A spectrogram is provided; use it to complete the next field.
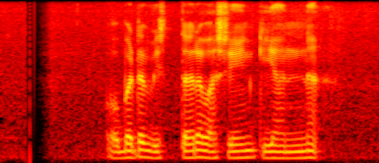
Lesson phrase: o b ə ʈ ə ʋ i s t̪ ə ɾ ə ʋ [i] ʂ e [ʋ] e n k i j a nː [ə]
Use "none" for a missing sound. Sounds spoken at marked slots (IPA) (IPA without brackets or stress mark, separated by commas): a, none, ə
